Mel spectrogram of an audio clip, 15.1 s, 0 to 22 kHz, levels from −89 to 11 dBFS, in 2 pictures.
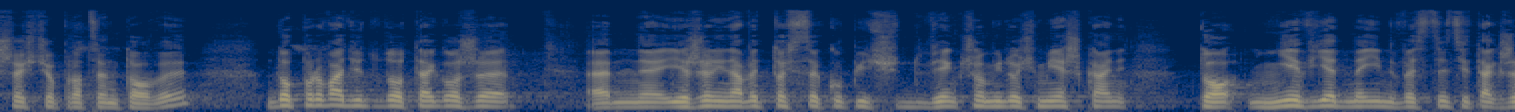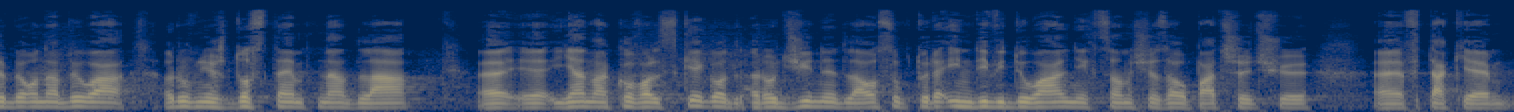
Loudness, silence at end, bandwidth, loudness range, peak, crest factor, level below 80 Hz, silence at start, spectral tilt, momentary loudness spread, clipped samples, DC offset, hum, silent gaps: -29 LUFS; 0 s; 16 kHz; 1 LU; -10 dBFS; 20 dB; -70 dBFS; 0 s; -6 dB/octave; 7 LU; under 0.1%; under 0.1%; none; none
